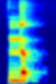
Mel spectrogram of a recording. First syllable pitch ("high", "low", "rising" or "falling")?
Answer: low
